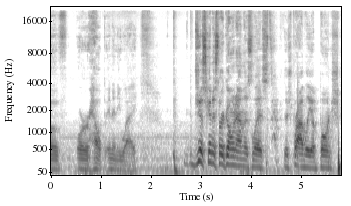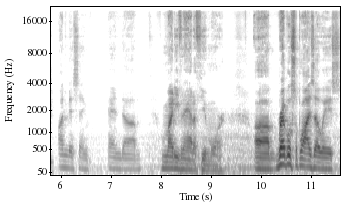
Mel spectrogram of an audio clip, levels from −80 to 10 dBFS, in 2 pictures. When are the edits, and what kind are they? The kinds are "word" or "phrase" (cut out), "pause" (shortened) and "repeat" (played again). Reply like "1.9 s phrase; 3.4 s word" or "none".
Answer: 5.8 s pause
